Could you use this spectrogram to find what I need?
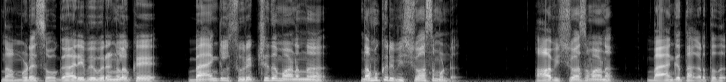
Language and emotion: Malayalam, angry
